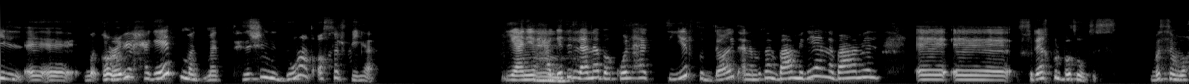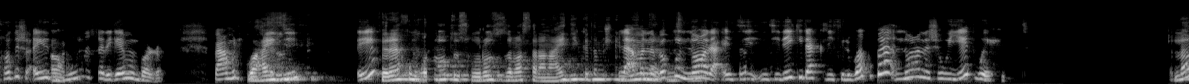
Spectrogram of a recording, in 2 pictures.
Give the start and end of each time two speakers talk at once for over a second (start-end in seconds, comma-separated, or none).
18.1-19.4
